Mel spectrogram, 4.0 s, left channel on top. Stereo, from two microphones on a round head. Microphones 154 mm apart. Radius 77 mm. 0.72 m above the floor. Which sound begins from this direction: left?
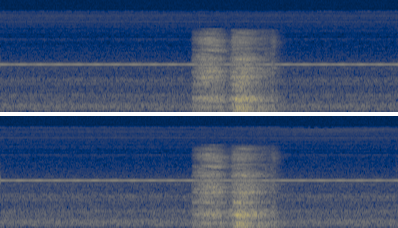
Breathing, at 1.9 s.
